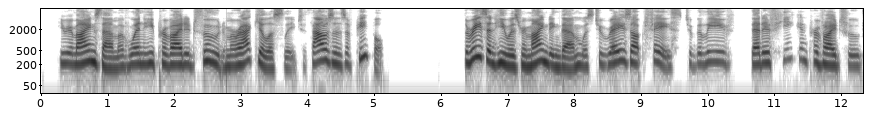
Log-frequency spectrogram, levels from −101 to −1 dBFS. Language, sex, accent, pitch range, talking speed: English, female, American, 175-235 Hz, 155 wpm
